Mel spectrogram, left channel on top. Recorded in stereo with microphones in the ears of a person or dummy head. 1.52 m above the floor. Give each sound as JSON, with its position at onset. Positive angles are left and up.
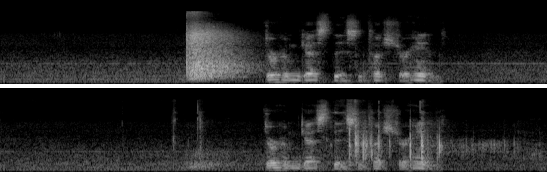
{"t": 2.6, "sound": "a man speaking", "side_deg": -35, "distance_m": 0.9}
